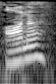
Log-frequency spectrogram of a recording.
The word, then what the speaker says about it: Anna: Probably the Hebrew right way to say it is Anna. They pronounce their A's like father, like we do father.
